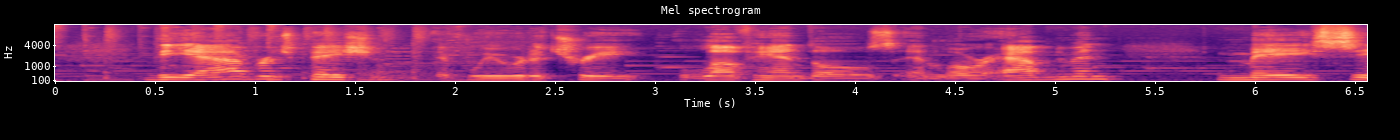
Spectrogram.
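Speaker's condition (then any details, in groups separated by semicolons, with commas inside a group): No condition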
